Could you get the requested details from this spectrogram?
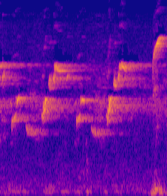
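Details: On a sofa indoors, a pet white-rumped shama that avoids its hanging cage whistles smooth paired notes, a higher note followed by a lower one, repeated about every half second, ending with a sharp upswept call.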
